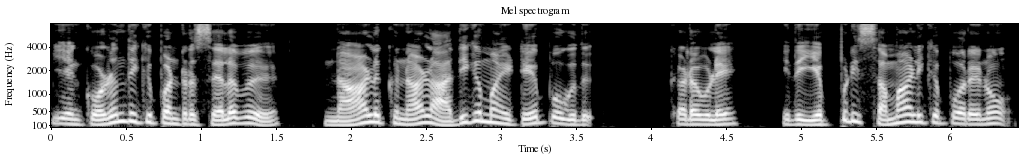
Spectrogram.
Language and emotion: Tamil, sad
